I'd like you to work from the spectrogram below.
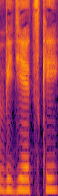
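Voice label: "vidiecky", Slovak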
